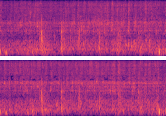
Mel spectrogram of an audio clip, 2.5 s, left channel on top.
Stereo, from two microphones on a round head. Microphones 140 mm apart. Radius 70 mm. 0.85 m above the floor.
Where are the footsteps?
20° left (ahead or behind); by 2.4 s 15° right (ahead or behind).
